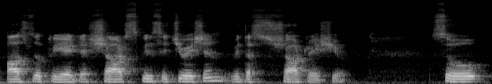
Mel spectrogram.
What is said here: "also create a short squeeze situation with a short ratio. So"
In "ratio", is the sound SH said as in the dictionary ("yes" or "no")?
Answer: yes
